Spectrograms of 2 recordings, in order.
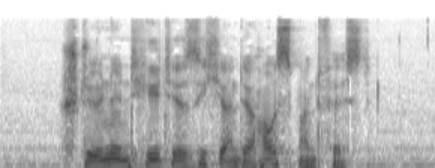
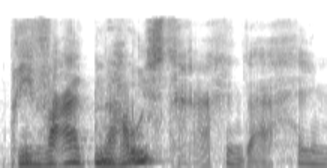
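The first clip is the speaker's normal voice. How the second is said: put-on despairing drunken slur; 4 semitones higher than usual. A narrator's reading. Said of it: "lallte er verzweifelt vor sich hin".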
